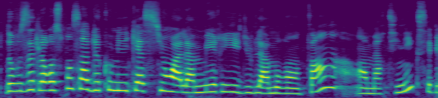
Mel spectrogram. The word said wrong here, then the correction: Lamentin: bien ça Alors, c'est la mairie du Lamentin. – Alors, on le prononce mal, désolé. – L-A-M-E-N-T-I-N. E e euh, le Lamentin, la ville du Lamentin en Martinique.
